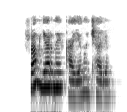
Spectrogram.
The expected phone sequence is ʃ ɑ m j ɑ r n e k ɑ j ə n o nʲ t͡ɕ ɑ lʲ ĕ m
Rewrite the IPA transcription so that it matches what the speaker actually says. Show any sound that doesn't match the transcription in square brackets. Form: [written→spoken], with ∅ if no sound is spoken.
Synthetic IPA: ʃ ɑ m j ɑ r n e k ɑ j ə n o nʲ t͡ɕ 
